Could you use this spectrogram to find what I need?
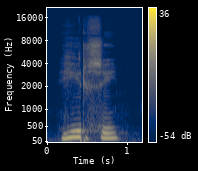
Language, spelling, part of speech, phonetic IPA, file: Ukrainian, гірший, adjective, [ˈɦʲirʃei̯], Uk-гірший.ogg
- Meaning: comparative degree of пога́ний (pohányj): worse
